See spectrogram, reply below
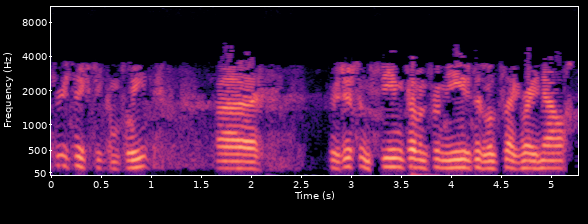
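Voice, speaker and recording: A man's voice: a little high, fairly even intonation, moderate pace, dry recording. A man on a fire crew reporting status to his chief over a two-way radio. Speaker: firefighter on tower truck crew. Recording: muffled lo-fi fire radio transmission.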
